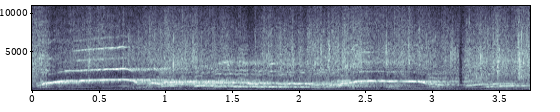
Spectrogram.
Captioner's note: screams; suspenseful music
